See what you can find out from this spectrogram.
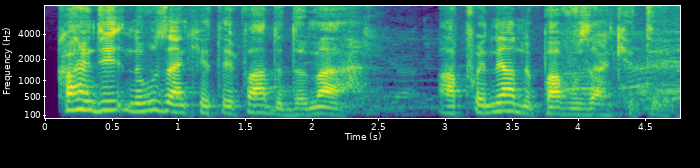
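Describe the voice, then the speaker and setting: Over music in the background and audible room echo, a man speaks at a very slow pace with a fairly high pitch and lively intonation. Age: 60s. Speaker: preacher. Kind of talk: sermon.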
